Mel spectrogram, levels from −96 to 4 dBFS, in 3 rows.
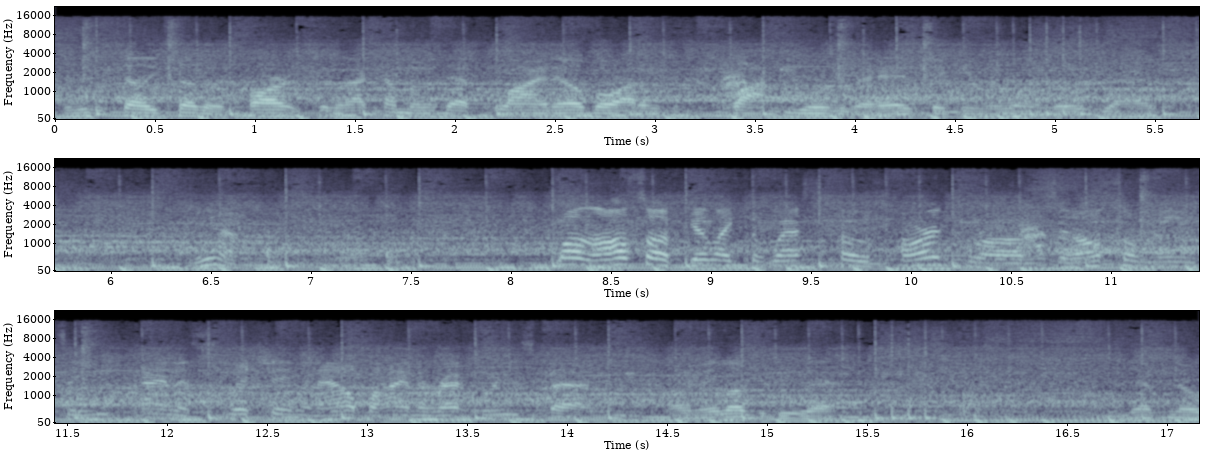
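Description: Nothing technically wrong turns up anywhere in this audio, so there's no fault to point to or explain here.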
